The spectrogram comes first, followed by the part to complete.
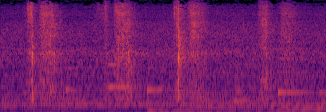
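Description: Background music with steady held notes, over a kitchen knife slicing a tomato on a wooden cutting board. The blade makes several short, sharp taps against the board; the clearest comes about halfway through.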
